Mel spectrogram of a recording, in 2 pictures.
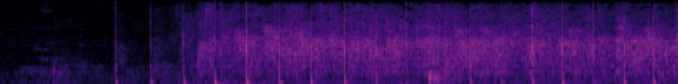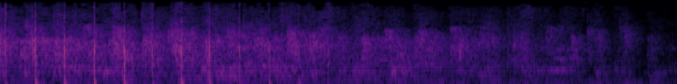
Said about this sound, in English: And so if you're a mom, you can stand, and then the rest of us we'll just give them some honor now. How's that? We'll just clap for them. Okay, mom, stand up, please.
